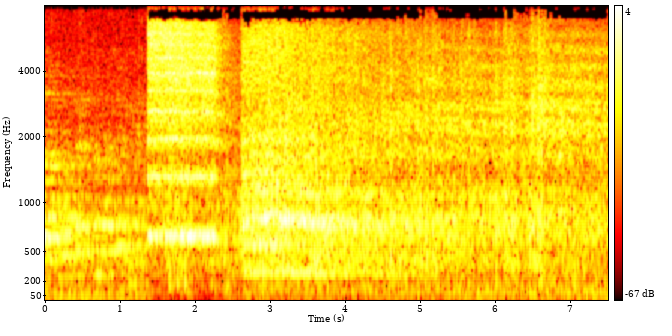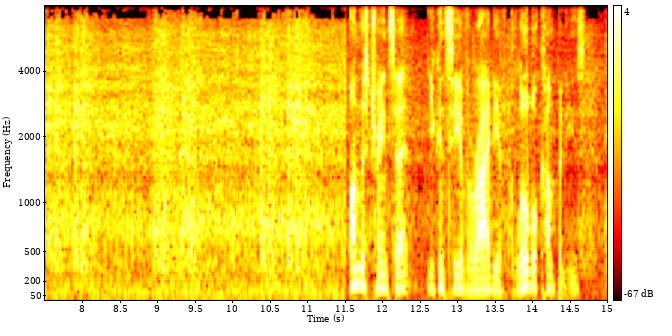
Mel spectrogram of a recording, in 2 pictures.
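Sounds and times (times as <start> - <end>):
diesel locomotive tones: 1.4 - 9.0
train wheel rumble: 1.4 - 11.6
wheels clacking over rail joints: 4.1 - 11.4.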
